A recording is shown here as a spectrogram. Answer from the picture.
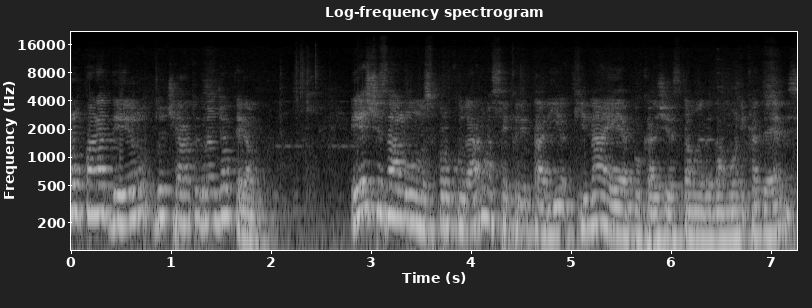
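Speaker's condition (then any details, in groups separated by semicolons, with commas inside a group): No condition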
